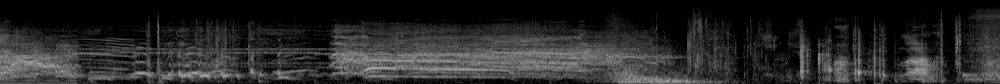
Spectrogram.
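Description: Several men screaming and yelling in horror, their wordless voices overlapping, for about the first seven seconds. Then it goes quieter, with scattered knocks and clicks.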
